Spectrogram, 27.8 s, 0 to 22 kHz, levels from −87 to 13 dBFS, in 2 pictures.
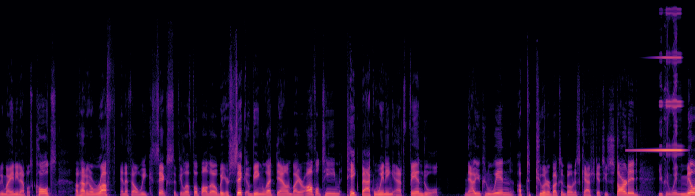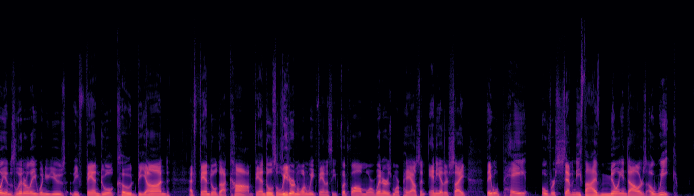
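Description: Speech clip with loudspeaker feedback squeal from 12.51 to 13.81 s: a 5.2 kHz tone swells over under a second to about 5 dB above the speech, as the mic-to-speaker loop exceeds unity gain there.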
